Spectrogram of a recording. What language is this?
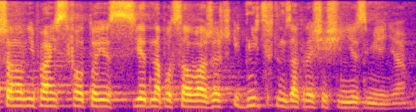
Polish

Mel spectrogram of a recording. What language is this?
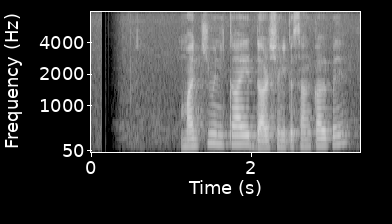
Sinhala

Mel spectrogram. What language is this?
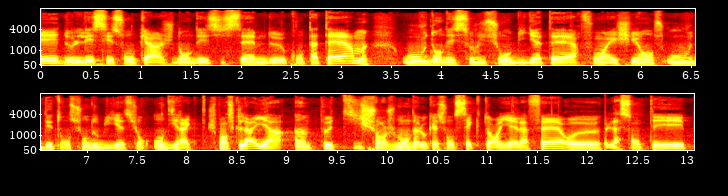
French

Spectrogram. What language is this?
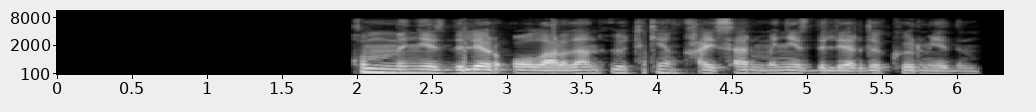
Kazakh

